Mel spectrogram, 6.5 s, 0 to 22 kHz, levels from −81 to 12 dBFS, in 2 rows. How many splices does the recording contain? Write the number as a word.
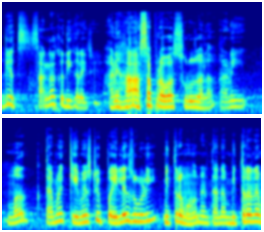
three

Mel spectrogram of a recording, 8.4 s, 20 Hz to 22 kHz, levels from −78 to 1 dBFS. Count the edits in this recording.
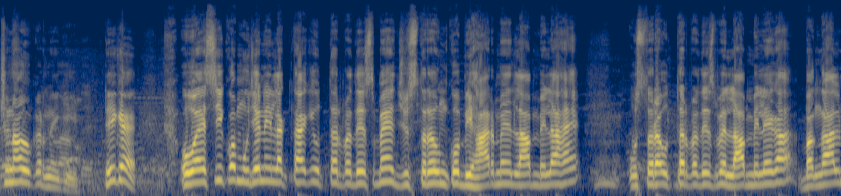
one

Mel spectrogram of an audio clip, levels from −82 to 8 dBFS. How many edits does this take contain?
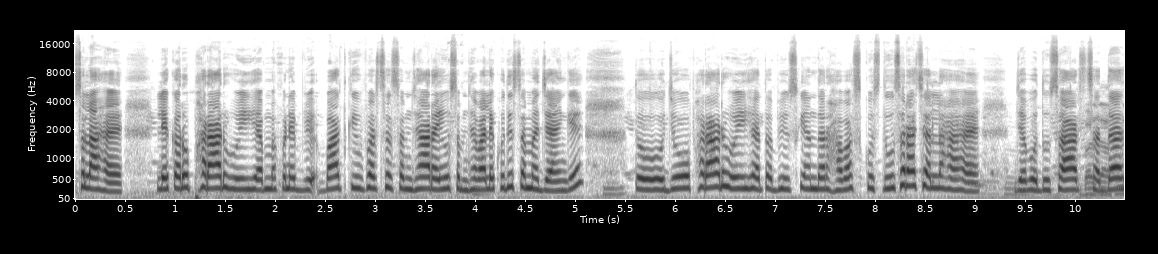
zero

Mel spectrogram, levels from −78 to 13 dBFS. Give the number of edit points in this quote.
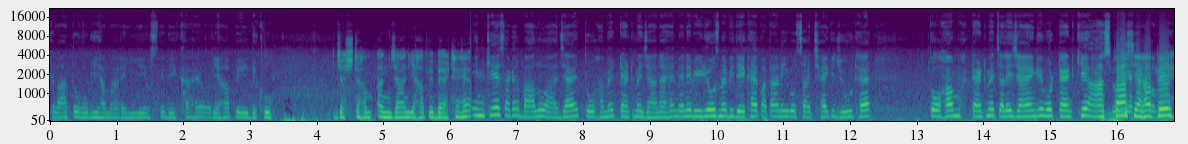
one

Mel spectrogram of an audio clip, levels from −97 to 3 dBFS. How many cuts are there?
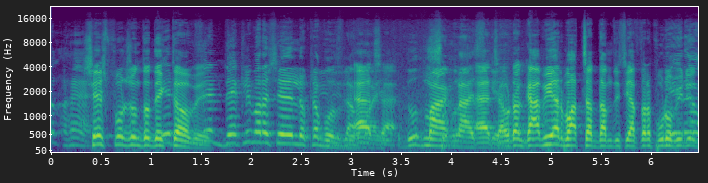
one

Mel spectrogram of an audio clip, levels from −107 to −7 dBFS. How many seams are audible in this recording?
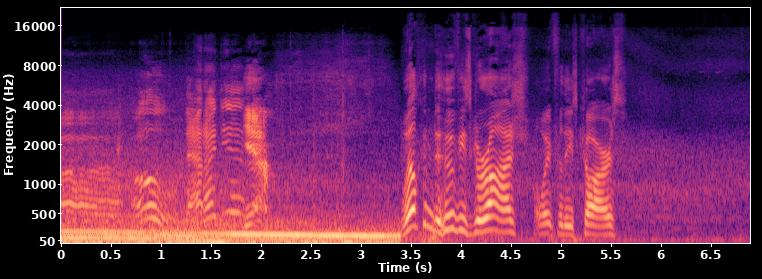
one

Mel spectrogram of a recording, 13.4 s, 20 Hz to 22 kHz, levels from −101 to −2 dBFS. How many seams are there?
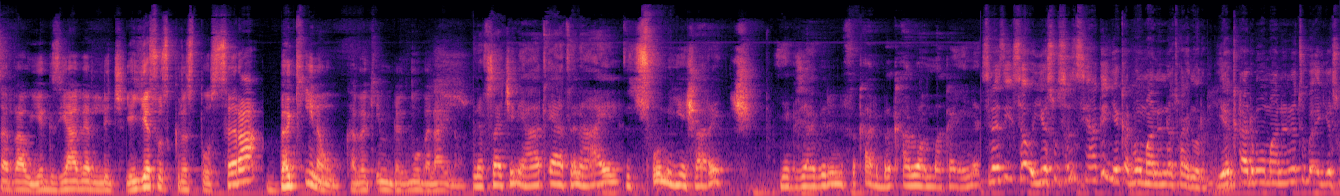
six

